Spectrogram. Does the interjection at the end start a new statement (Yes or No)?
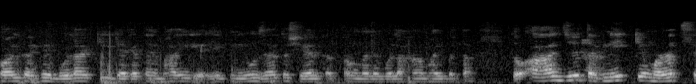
No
